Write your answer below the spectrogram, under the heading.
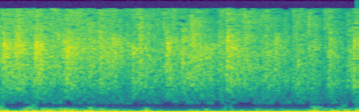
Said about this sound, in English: Clap your two hands if you understand.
